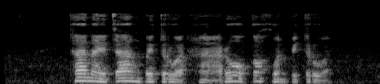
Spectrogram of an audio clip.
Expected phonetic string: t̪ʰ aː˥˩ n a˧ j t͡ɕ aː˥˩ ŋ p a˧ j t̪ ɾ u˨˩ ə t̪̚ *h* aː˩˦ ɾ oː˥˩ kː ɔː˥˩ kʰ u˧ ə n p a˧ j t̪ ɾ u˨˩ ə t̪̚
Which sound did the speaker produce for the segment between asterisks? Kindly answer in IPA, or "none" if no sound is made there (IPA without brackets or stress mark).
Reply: h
